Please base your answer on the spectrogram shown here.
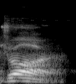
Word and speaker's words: drawer: draw versus draw basically what it is is us saying draw and adding an R forget the E so it's like drawer go in a drawer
